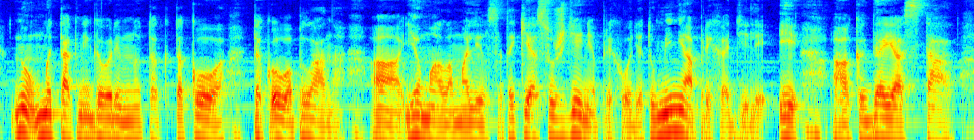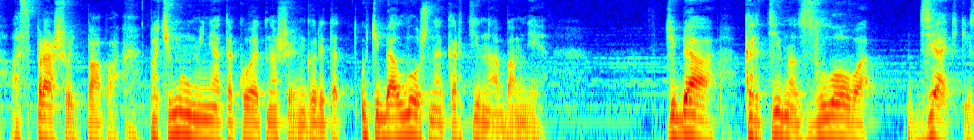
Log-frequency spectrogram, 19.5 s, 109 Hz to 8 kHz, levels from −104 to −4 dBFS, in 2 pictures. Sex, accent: male, native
